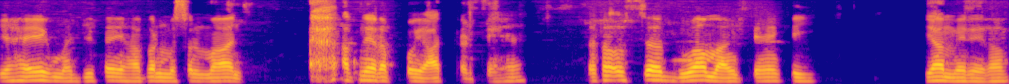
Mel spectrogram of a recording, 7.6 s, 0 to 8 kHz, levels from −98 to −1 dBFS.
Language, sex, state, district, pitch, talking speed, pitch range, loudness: Hindi, male, Uttar Pradesh, Muzaffarnagar, 130 Hz, 180 wpm, 125-140 Hz, -16 LUFS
